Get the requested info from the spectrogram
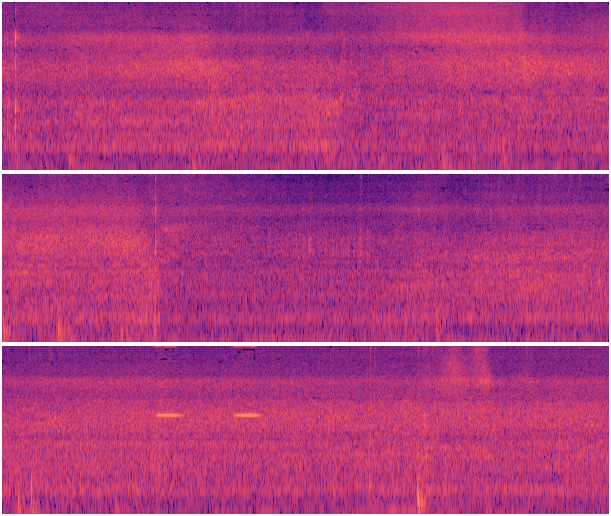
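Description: Mutton pieces frying in oil in an electric pressure cooker's pot: a steady sizzling hiss as the meat browns, with a few light scrapes of a spatula turning it. Two short high beeps about three-quarters of the way through.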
